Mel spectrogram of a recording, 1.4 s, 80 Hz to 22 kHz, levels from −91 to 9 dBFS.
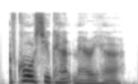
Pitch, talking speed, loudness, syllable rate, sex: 160 Hz, 260 wpm, -18 LUFS, 7.3 syllables/s, female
